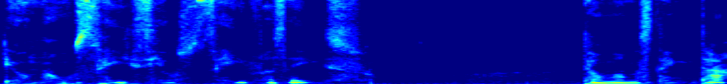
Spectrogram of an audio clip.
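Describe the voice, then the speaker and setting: A woman whispers at a moderate pace in a calm tone. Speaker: book reviewer. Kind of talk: soft-spoken book review. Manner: soft-spoken, calm.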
